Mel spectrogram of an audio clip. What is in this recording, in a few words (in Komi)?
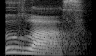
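"ывлаас", Komi, female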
